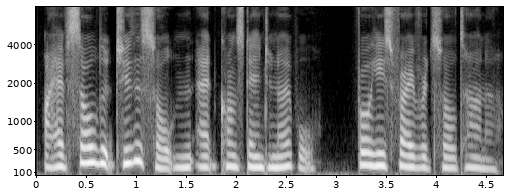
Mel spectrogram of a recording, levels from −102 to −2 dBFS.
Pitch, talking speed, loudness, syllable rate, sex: 200 Hz, 165 wpm, -15 LUFS, 5.4 syllables/s, female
